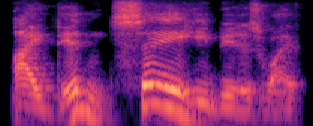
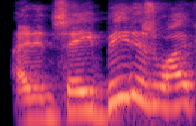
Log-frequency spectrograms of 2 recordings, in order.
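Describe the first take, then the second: First: The stress falls on the word say. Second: The stress falls on the word beat. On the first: The speaker implied it without saying it. "That's a statement of implication" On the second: He did something milder than beating her. "He was knocking around a little bit"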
